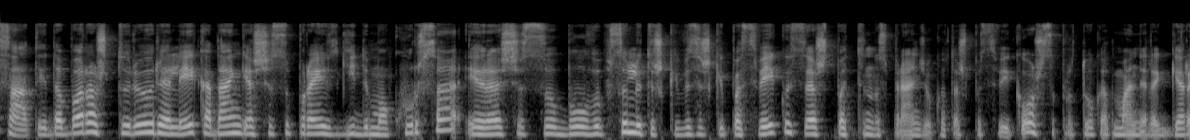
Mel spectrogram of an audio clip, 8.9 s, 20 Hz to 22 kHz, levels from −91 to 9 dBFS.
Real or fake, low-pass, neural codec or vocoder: real; 10.8 kHz; none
